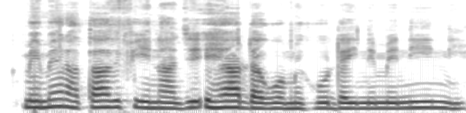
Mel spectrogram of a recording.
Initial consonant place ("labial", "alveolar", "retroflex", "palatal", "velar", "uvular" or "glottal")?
labial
